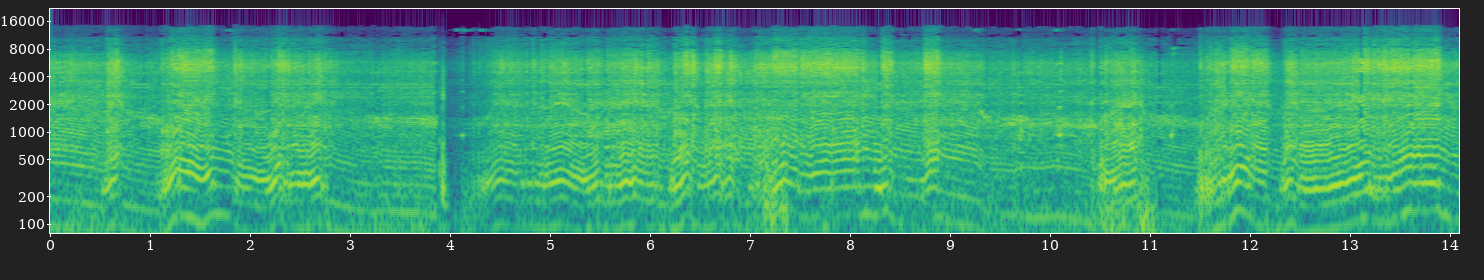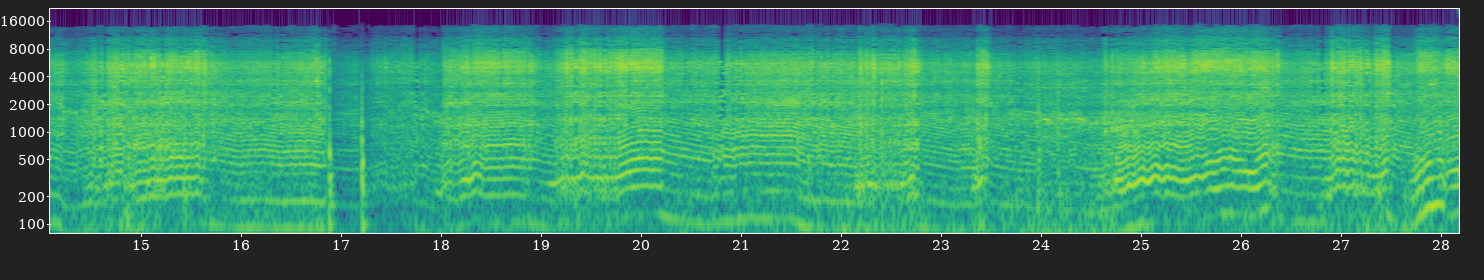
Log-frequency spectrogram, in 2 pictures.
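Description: Dirt bike engine revving up and down as it is ridden hard, its pitch rising and falling every second or two through throttle and gear changes. The engine drops off briefly near four seconds.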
